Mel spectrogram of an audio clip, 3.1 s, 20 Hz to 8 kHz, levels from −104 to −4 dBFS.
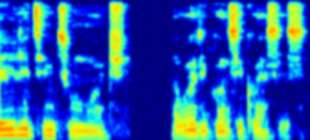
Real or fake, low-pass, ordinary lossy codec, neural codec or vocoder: real; none; none; none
